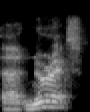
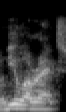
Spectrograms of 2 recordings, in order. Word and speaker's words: Nurx: Nurex or NewRx or Nurx, depending on what you call it. I think when it launched the Health 2.0, we called it Nurx. We didn't know how to pronounce it.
